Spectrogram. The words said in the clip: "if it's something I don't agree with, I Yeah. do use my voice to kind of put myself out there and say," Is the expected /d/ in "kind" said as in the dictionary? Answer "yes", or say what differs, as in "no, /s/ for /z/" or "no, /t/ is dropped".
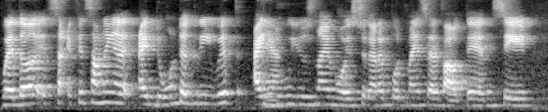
no, /d/ is dropped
